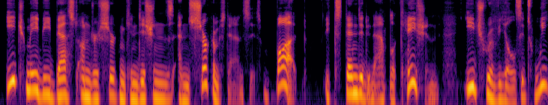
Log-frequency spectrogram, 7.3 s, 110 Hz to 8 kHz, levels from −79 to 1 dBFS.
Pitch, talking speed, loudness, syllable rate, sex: 160 Hz, 140 wpm, -20 LUFS, 5.1 syllables/s, male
